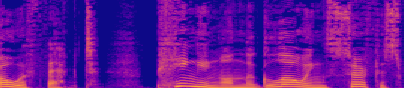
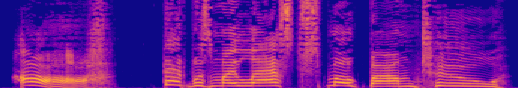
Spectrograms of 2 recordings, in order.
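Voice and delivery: higher, louder frustrated outburst; 8 semitones higher, 4 dB louder, slower than usual. A narrator's reading. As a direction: vent about the wasted trick. Frustrated at failed trick.

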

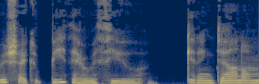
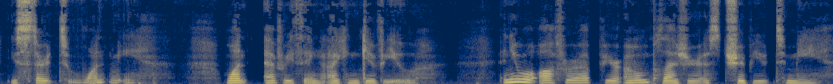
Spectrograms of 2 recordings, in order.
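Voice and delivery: ordinary talk

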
